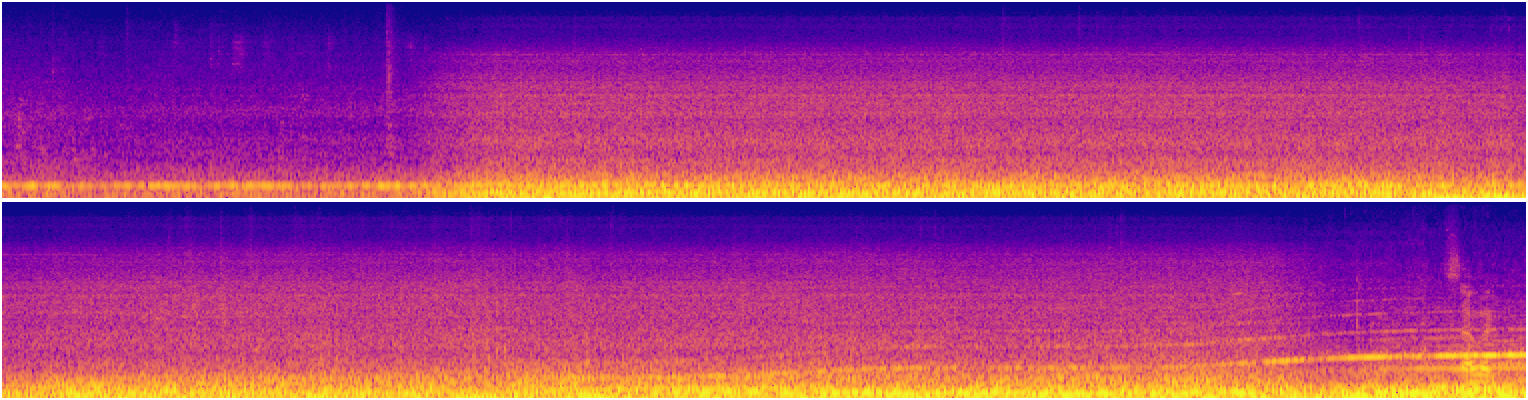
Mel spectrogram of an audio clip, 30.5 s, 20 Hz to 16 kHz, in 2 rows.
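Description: Steady hum inside the cabin of a Boeing 777-200ER, then from about four seconds in the much louder rumble of its GE90 jet engines heard through the fuselage as the airliner lines up on the runway. In the last third the engine whine glides up in pitch and levels off as the engines spool up to takeoff thrust.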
